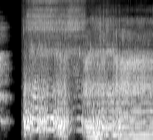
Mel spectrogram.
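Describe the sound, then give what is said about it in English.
A hand fart rips loudly for nearly three seconds, a sustained buzzy, sputtering squelch with slightly wavering pitch after a brief silent pause. “That was a terrible hand fart.”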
